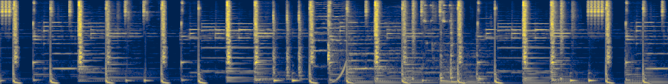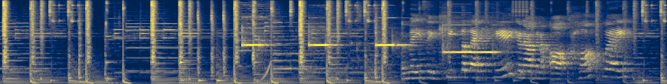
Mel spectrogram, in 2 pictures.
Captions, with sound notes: (countdown timer beeping) Amazing. Keep the leg here. You're now going to arc halfway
